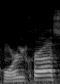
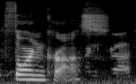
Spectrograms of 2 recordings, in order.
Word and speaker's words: Thorncross: way to get to, is it Horncross, or where is it? Thorncross. Can you write that down, Pastry? It's spelled like thorn of a rose, and then cross, like railroad crossing.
